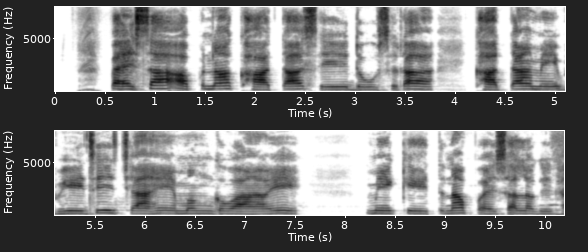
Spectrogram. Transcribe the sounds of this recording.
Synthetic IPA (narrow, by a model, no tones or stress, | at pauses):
pɛːsaə̰pnakʰaːt̪ased̪uːsɾa | kʰaːt̪amẽbʱeːd͡ʒet͡ʃaːɦemə̃ŋɡwaːe | mẽkeːt̪napɛːsaləɡeɡa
